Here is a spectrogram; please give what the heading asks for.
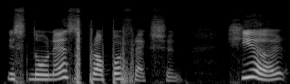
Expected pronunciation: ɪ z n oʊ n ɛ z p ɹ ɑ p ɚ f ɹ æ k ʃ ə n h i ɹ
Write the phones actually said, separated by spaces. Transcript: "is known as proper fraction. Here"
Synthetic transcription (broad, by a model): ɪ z n oʊ n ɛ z p ɹ ɑ p ɚ f ɹ æ k ʃ ə n h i ɹ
